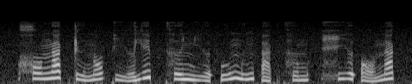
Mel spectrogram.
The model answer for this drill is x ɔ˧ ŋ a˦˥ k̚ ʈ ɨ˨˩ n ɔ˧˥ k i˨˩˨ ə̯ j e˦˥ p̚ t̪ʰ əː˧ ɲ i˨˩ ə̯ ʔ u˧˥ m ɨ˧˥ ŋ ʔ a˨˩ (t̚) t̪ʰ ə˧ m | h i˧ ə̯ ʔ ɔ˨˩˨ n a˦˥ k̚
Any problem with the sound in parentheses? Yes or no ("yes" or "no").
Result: yes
